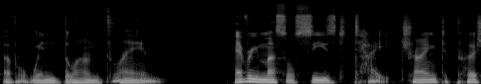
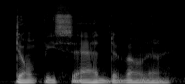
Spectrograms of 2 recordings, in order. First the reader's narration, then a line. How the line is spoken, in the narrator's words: said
